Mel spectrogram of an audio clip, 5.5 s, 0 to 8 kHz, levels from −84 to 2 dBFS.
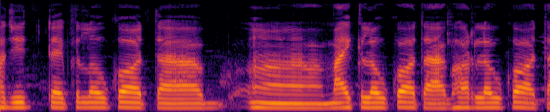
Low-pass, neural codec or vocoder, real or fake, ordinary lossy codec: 7.2 kHz; none; real; none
